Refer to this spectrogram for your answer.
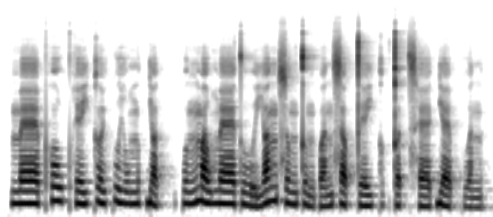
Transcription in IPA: mɛː˨ pʰo˧wpʰe˨˥jkɵ˨˥ɥ kʷiː˧wn̪ʊ˥k̚jɐ˨k̚ | pʊ˨˥ŋmɐ˨˧w mɛː˧t̪uː˨˩ jɐ˥ŋ sʊ˨˧ŋt̪ʊ˨˩ŋpɐ˨˥nsɐ˨p̚ t̪e˨j kʊ˨k̚t̪ɐ˧t̚t͡sʰɛː˨˥k̚jɛː˨p̚ kʷɐ˧n

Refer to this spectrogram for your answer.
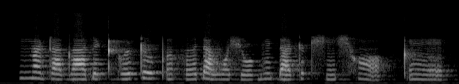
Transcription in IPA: ŋãʈ ad̪aɗeʈ ɡɵ ʈɵ pʼə̃həɗa vɔʃoɡẽ ɗaʈɵʈ ʃẽʃxɔ̃ | tʼẽ

